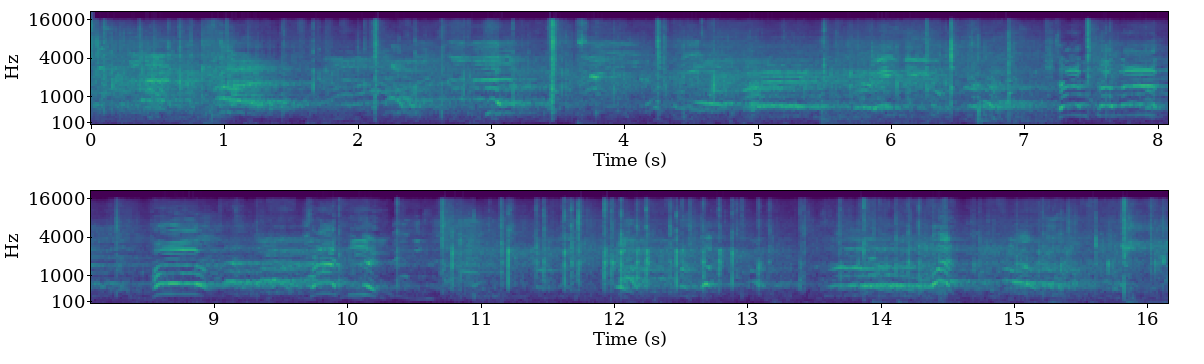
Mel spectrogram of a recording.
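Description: Badminton hall during doubles play: sharp racket strikes on the shuttlecock and shoes squeaking on the court floor, with players' voices and calls from several courts echoing around the large hall.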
